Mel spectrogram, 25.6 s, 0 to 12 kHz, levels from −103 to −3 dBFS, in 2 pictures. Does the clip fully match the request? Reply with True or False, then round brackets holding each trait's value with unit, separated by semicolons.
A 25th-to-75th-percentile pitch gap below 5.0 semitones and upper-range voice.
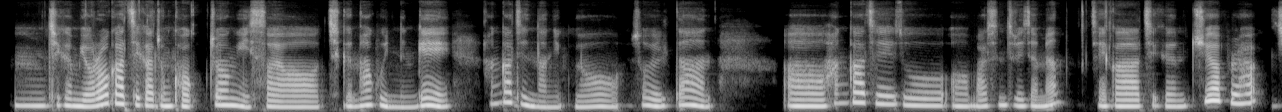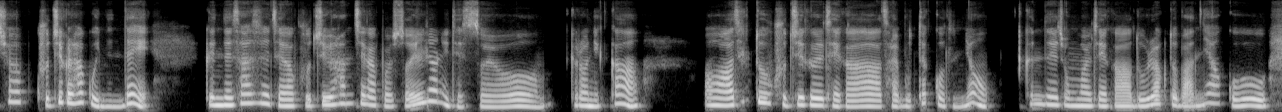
True (3.7 semitones; 200 Hz)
